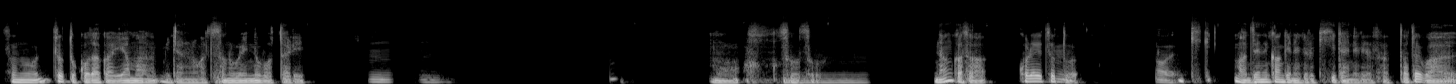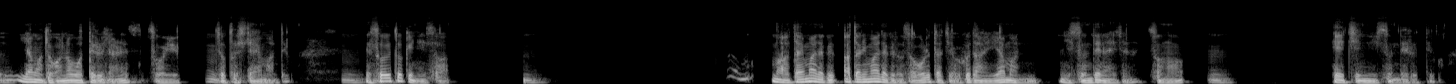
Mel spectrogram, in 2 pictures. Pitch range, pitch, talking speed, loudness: 80-110 Hz, 90 Hz, 285 characters per minute, -23 LUFS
